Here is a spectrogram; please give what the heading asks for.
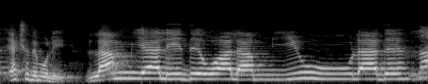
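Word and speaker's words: يولد: ওয়ালাম ওয়ালাম ওয়ালাম ইউলাদ এখানে এবিডির মধ্যে ইউ আছে ইউর ম উচ্চারণ করেন এবং এক আলিফ টান দেন ইউলাদ ইউলাদ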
